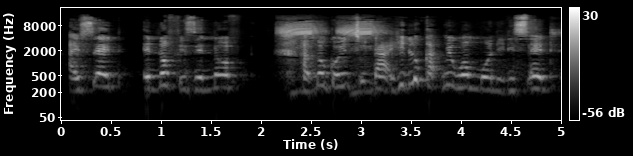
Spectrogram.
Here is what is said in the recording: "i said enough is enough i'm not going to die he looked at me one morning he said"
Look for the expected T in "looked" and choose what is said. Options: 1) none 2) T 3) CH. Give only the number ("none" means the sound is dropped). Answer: 1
